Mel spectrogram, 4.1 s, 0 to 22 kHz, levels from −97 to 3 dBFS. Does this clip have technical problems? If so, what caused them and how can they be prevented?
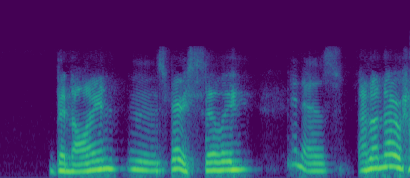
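Yes. At about 0.80 s the speech suddenly turns rough and synthetic and stays that way to 4.10 s. That's an AMR rate drop: the link weakened, so the network pushed the AMR-WB (HD Voice) codec down from its clean top mode. The graininess fits a drop from about 23.85 kbit/s to 6.6 kbit/s, with the freed bits spent on error protection. The band doesn't narrow and there's no gap. To prevent it, improve radio coverage or signal strength so the link never has to fall back to low rates.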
